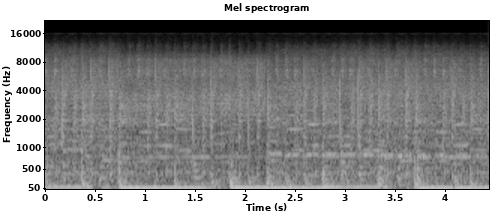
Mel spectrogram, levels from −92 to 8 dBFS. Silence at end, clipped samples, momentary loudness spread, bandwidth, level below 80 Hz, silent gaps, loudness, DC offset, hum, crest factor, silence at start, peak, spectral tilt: 0 s; under 0.1%; 1 LU; 13 kHz; -24 dBFS; none; -20 LUFS; under 0.1%; none; 14 dB; 0 s; -6 dBFS; -3 dB/octave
